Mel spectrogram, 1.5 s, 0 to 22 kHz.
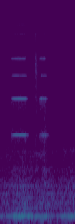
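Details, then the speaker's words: Asus M5A78L-M desktop PC with the CPU at about 60°C: a sustained high beep then a shorter one over a low fan hum; the board's CPU over-temperature alarm. "I stopped it. I don't want to hear that beeping all the time. I can see what's going on with the temperature, so I'm watching it anyway."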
